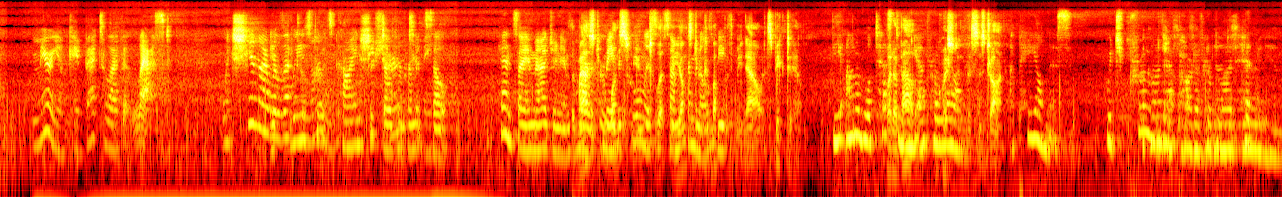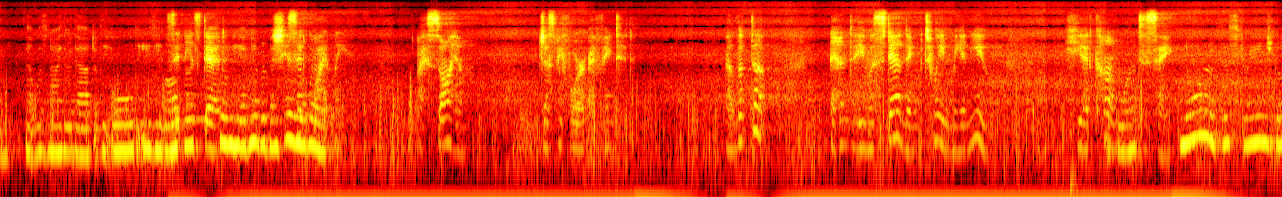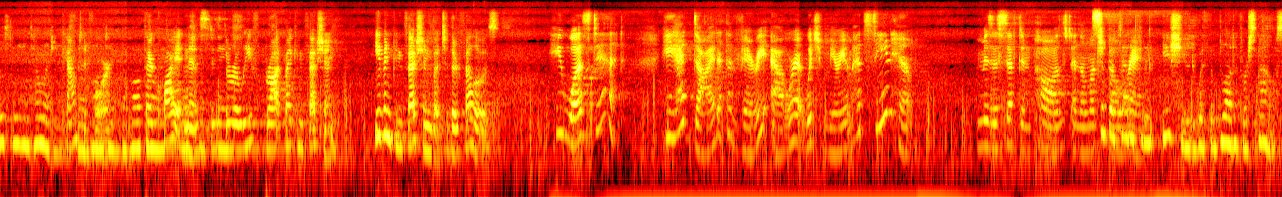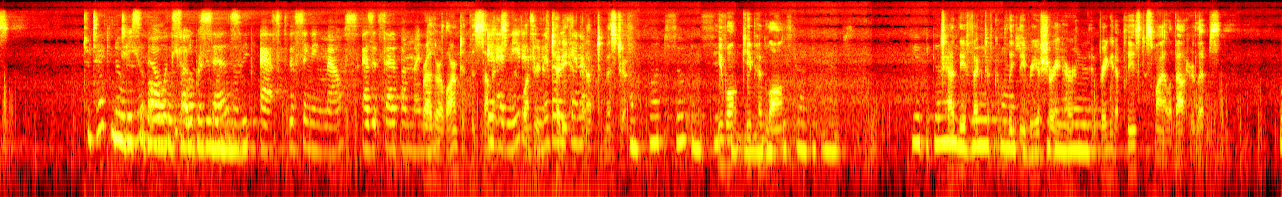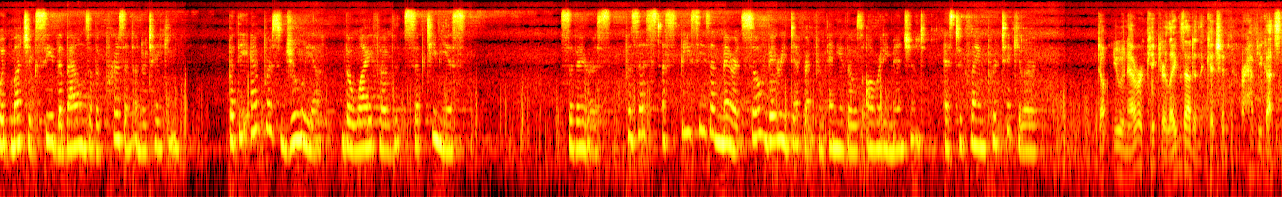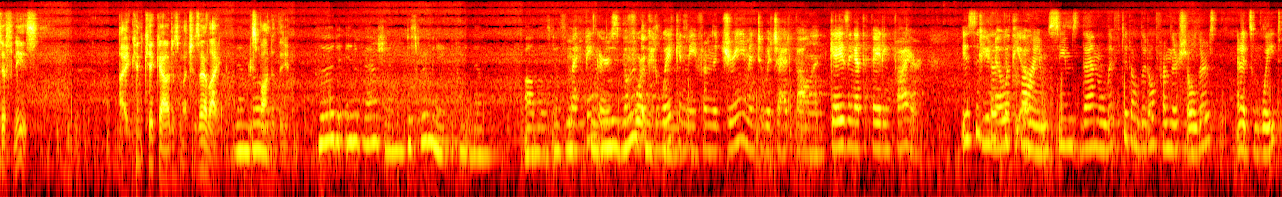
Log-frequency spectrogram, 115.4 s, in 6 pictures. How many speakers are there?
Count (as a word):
five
